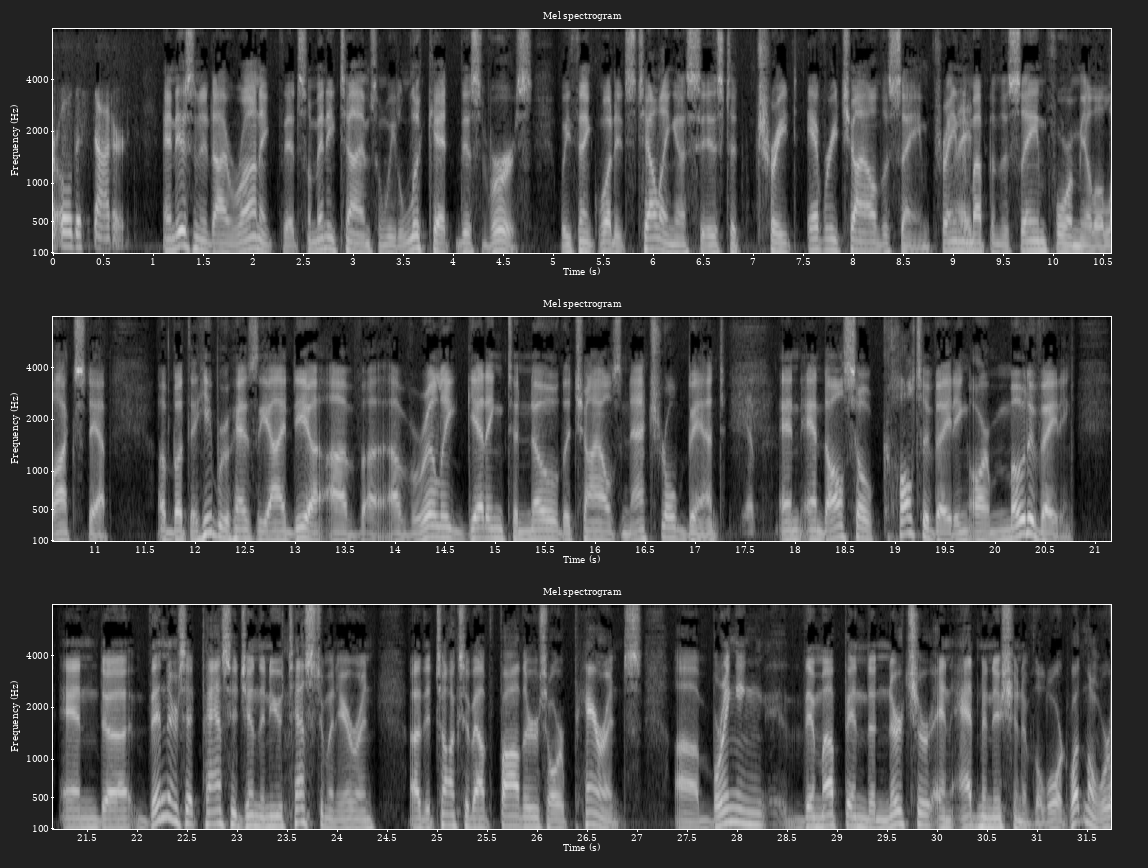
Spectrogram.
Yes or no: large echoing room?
no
